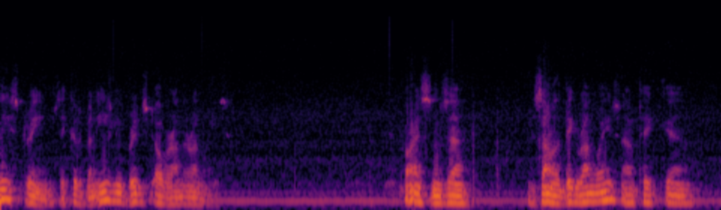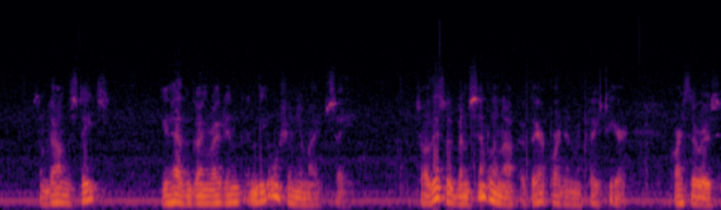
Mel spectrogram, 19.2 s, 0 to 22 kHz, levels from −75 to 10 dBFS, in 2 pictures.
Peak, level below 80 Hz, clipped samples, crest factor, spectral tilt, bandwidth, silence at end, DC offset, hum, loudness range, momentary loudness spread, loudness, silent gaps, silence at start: -12 dBFS; -50 dBFS; under 0.1%; 14 dB; -8 dB/octave; 16.5 kHz; 0 s; under 0.1%; none; 5 LU; 21 LU; -26 LUFS; none; 0 s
